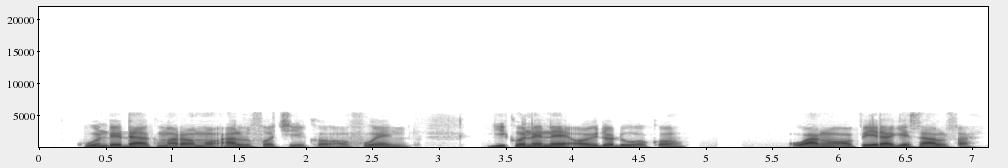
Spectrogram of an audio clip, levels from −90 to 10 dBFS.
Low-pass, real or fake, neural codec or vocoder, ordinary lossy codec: 5.4 kHz; fake; codec, 44.1 kHz, 7.8 kbps, Pupu-Codec; AAC, 48 kbps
